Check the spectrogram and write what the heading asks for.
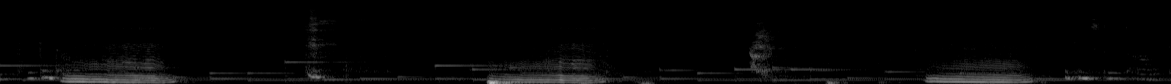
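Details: Cat in deep sleep snoring hard: three loud, rattling snores roughly every four seconds, with background music playing throughout; snoring.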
